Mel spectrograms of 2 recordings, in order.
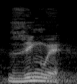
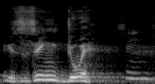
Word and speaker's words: Xingjue: also logo there yeah zingu what why is it called zingu why uh Chinese name Chinese name Sing Sing Sing yeah so you pronounce it zinging not Zing not Shing okay okay and also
